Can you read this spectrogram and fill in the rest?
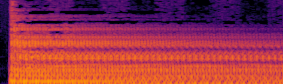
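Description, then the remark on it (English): A loud, steady buzzing rattle of a playing card flapping against the spokes of a Chopper bicycle, so rapid it blurs into a harsh, even drone that holds for about a second and a half. “You've just put a playing card in the spokes.”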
